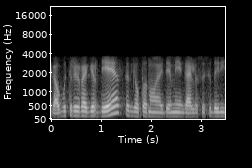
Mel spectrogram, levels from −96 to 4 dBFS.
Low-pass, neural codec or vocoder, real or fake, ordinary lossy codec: 3.6 kHz; none; real; AAC, 32 kbps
